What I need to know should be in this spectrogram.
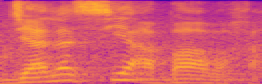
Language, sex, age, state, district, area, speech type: Sanskrit, male, 60+, Tamil Nadu, Coimbatore, urban, spontaneous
